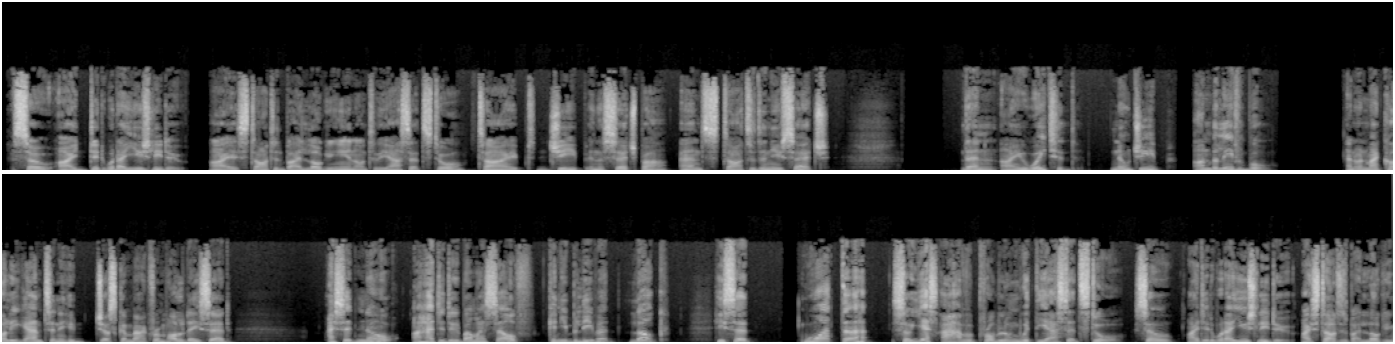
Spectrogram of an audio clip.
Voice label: indian male natural role play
